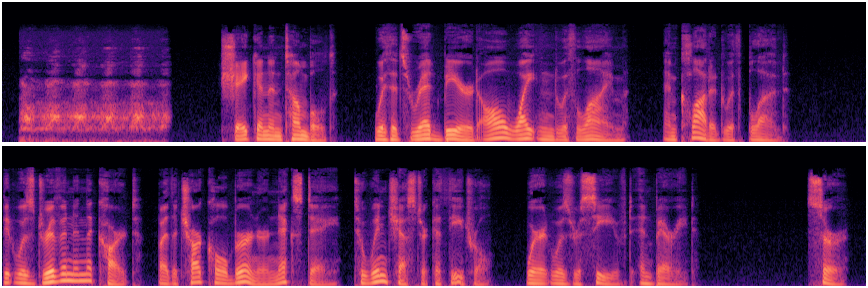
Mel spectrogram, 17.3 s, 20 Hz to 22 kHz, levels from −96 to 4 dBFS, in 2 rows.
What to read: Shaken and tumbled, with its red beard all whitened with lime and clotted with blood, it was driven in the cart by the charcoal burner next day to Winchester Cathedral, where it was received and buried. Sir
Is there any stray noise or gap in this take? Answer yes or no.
yes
